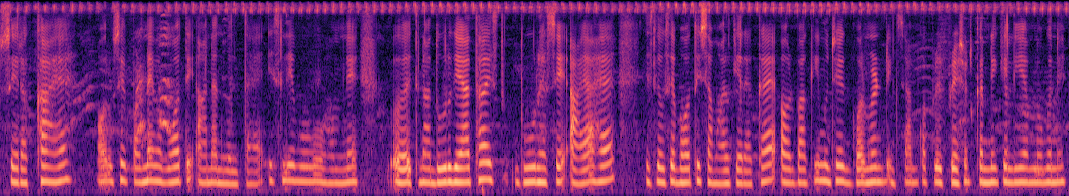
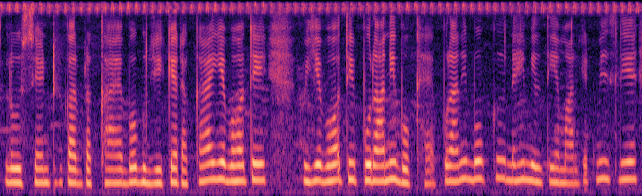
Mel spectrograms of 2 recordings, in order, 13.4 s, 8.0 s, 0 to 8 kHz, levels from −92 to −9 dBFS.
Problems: constant background noise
